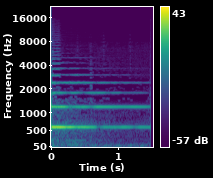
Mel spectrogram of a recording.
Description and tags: Part of a series of piano notes spanning one octave.
notes, note, keyboard-note, d, piano-note, piano, keyboard, piano-notes, keyboard-notes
